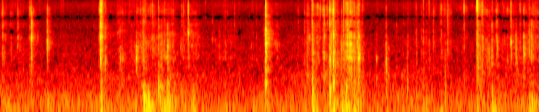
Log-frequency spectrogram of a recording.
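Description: A metal blade shaves thin crunchy layers from a pale green, very dry, old solid soap bar held in the hand while fingers press the bar. Sharp, bright crackling snaps and crisp crunches come at irregular intervals, with a longer rasping scrape in the middle and soft faint rustling between them.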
